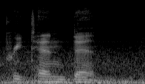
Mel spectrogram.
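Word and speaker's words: pretenden: t e n d e n and it's pronounced pretend n pretending if you say it fast and so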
